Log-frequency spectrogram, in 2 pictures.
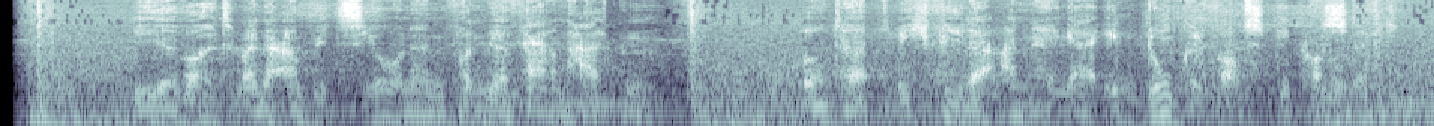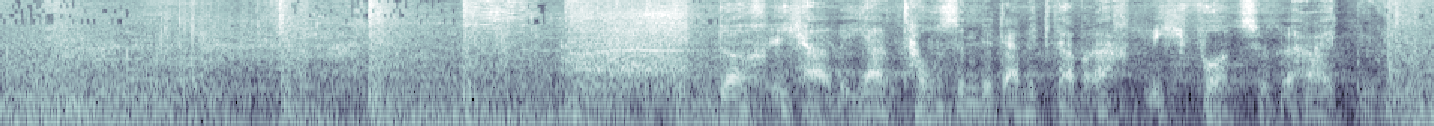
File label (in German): Trickstimme evil; Muttersprache Deutsch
